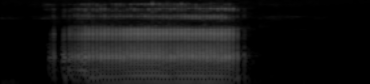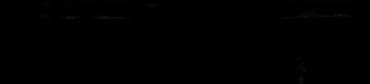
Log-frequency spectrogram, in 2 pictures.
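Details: Sleeping French Bulldog making one long, loud, rattling snore, then quiet breathing; snoring in a flat-faced dog.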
